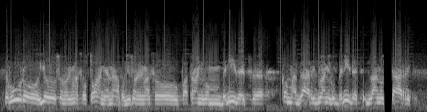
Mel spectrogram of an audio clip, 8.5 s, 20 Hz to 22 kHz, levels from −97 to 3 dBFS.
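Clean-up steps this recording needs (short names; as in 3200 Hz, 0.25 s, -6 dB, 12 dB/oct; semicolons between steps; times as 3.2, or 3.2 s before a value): clip repair -19.5 dBFS; de-click; room tone fill 7.67–7.83; inverse comb 0.147 s -18.5 dB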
